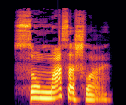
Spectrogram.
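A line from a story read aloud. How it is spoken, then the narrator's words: Thundering in her face. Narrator (Russian): прогремел ей в лицо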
